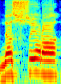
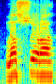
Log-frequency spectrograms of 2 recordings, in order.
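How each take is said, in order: No difference in how they are said.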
